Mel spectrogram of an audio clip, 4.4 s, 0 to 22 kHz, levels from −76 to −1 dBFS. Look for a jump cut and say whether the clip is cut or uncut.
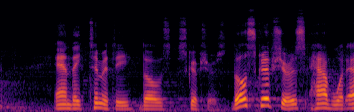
cut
